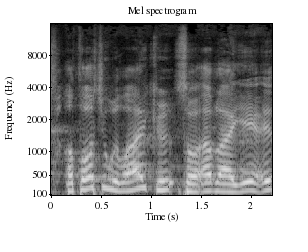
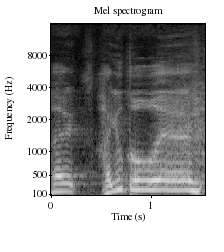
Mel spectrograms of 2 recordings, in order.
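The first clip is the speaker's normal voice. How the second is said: put-on female voice. Retelling a phone call from a woman he describes, imitating her voice. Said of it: "don't laugh at my bitch voice".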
